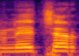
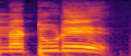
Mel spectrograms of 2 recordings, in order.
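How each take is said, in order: First: The middle consonant is a 'ch' sound. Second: The middle consonant is a 't' sound. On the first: The speaker calls it right. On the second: The speaker calls it wrong. "नेचर को पढ़ रहा है नटुरे"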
